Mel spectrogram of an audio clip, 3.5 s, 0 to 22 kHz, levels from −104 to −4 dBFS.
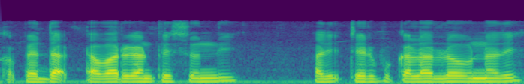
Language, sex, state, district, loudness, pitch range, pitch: Telugu, male, Telangana, Mahabubabad, -16 LUFS, 130-140 Hz, 135 Hz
